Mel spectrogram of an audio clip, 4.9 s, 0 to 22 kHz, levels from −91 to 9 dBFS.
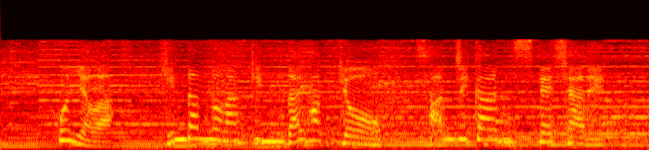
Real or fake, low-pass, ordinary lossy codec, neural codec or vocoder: fake; 7.2 kHz; none; codec, 16 kHz in and 24 kHz out, 1 kbps, XY-Tokenizer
